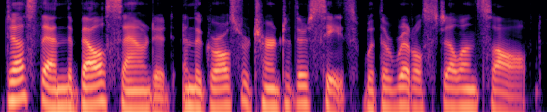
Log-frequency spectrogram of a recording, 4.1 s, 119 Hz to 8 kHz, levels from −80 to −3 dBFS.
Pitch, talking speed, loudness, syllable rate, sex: 145 Hz, 250 wpm, -20 LUFS, 5.9 syllables/s, female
